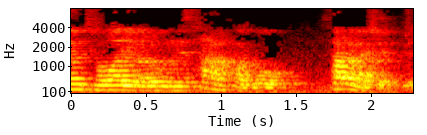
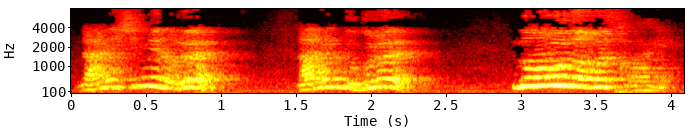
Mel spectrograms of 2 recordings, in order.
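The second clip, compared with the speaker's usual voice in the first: higher, swelling to a loud heartfelt cry of love; God's loving voice; 6 semitones higher, 6 dB louder than usual. Acted. God declaring his love to the congregation, a lightly acted heartfelt call. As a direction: voice God confessing his love to each person. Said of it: "이렇게 지금 말씀하고 계시는 거예요".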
